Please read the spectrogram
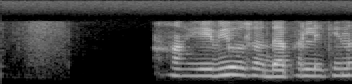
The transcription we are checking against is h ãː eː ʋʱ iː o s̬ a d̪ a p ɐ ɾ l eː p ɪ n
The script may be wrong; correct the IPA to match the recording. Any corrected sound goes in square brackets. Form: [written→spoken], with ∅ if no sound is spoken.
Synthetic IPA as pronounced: h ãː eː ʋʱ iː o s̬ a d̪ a p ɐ ɾ l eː [p→k] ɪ n

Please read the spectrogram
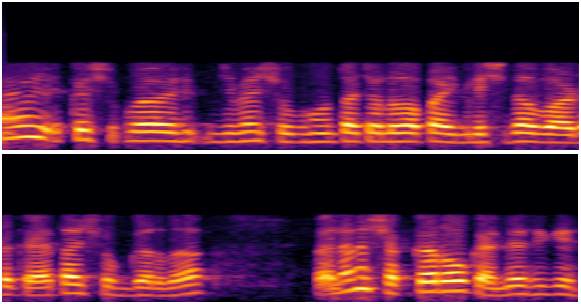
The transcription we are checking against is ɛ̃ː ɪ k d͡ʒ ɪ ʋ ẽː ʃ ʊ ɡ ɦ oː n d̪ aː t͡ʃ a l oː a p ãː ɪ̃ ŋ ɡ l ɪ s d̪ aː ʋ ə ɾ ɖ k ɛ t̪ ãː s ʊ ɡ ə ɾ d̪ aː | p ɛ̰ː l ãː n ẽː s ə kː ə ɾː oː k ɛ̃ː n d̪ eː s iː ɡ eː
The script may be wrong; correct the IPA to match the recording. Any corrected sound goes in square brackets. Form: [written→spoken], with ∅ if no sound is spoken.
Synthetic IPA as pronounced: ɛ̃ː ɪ k d͡ʒ ɪ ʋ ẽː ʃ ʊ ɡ ɦ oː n [d̪→t̪] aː t͡ʃ [a→ə] l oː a p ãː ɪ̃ ŋ ɡ l ɪ [s→ʃ] d̪ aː ʋ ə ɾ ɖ k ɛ t̪ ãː [s→ʃ] ʊ ɡ ə ɾ d̪ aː | p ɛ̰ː l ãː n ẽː [s→ʃ] ə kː ə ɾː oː k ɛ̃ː n d̪ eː s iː ɡ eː

